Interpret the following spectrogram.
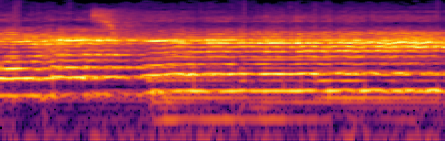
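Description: A young woman singing a slow song into a microphone, holding long notes and moving to a new note about a second in, with grand piano accompaniment underneath.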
